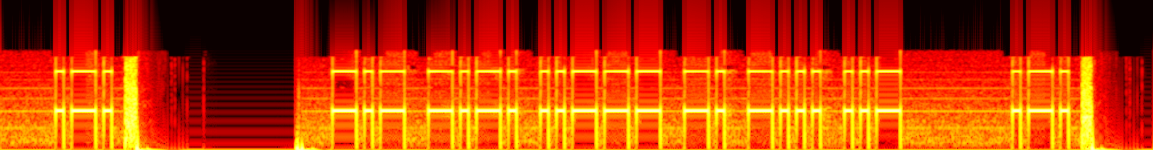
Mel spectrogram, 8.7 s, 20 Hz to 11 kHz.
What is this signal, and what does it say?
Morse code, heard as a keyed tone, about 20 wpm, 800 Hz. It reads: R KC2NBU R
